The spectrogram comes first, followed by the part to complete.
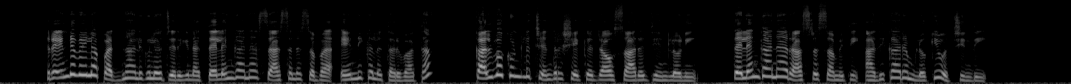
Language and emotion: Telugu, neutral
